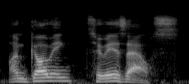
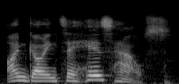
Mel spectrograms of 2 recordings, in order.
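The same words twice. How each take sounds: First: Both H sounds are dropped. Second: Both H sounds are pronounced. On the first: "So we could possibly drop both of those H's" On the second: "there's the option of keeping both H's"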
